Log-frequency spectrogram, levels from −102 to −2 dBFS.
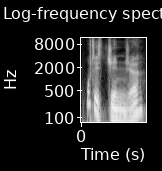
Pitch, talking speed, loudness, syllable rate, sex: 115 Hz, 180 wpm, -17 LUFS, 4.7 syllables/s, male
